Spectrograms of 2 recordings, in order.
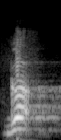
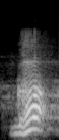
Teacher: ग कम अल्प, घ ज्यादा वायु महा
